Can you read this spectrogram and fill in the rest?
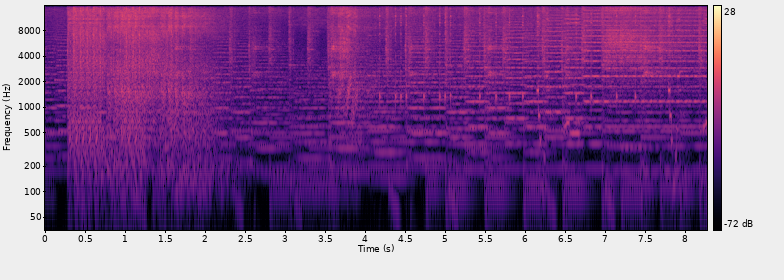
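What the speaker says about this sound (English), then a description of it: "Take our tanks and have them engage the tank column up here" Tanks firing in the Advance Wars Dual Strike handheld video game, rapid chiptune-style gunfire bursts layered over upbeat synthesized battle music, no talking.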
